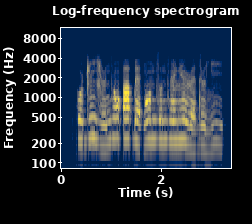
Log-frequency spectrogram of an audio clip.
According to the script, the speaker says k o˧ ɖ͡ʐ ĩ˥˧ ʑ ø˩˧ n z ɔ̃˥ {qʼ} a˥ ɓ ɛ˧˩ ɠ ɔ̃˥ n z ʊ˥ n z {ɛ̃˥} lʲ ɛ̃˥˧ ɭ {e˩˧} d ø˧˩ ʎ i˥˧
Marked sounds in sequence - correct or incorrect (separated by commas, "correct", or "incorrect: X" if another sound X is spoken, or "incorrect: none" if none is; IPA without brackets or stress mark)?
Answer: incorrect: ʔ, correct, incorrect: ɛ˩˧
